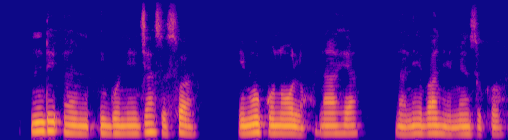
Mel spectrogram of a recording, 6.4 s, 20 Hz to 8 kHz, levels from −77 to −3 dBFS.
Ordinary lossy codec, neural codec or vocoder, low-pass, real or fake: none; none; none; real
